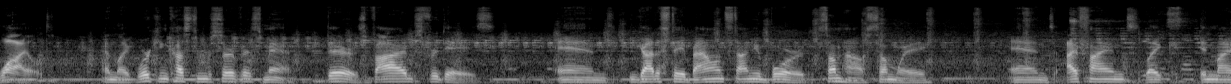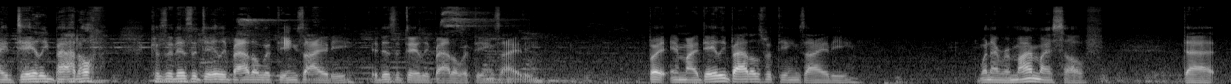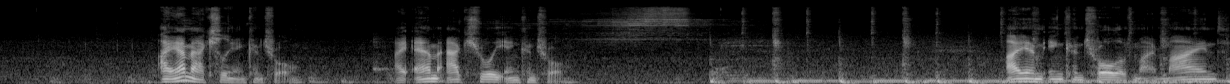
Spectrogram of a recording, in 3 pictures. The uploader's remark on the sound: From a rain-quenched (apagado por la lluvia) and vibey (vibraciónisma) weekend eve here in the Sonoran desert of northern Mesoamerica. Recorded this EAT on my dumb phone, por favor disculpe if the audio is perhaps not Rogan-level.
